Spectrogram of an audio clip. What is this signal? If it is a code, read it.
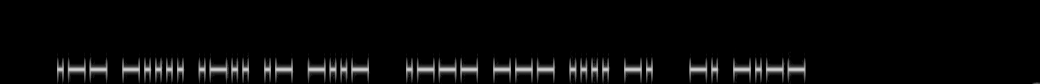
Morse code, heard as a keyed tone, about 22 wpm, 700 Hz. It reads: W6LAX JOHN NY
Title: K1USN SST QSO Practice - 22wpm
